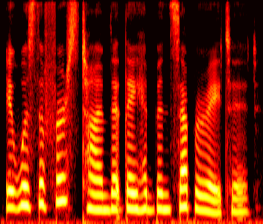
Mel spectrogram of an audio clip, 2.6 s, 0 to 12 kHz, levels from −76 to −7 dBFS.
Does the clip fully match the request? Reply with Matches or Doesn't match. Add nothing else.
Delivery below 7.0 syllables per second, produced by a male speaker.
Doesn't match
